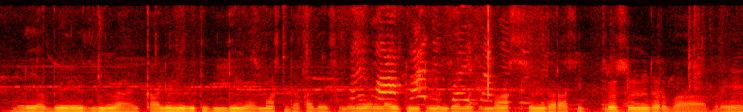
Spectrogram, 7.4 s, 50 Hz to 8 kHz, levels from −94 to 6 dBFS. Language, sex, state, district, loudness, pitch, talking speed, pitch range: Halbi, male, Chhattisgarh, Bastar, -35 LUFS, 115 Hz, 185 wpm, 115-120 Hz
